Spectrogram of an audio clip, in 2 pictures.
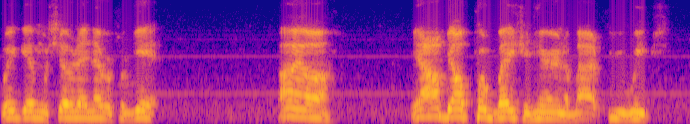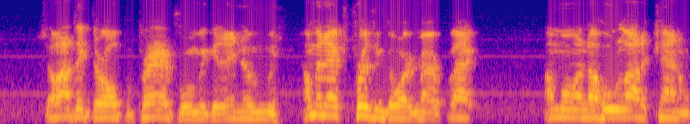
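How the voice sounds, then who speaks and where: The man's pitch is fairly high, with ordinary pitch variation. He moves at a moderate pace and leaves long, frequent pauses. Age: 60s. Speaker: caller, retired prison guard. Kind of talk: casual chat.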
